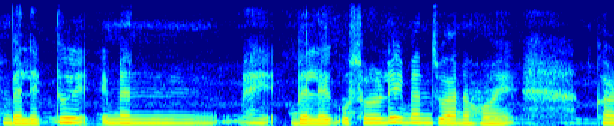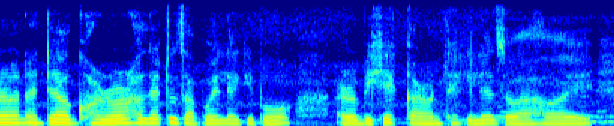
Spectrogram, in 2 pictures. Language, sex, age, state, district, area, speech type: Assamese, female, 18-30, Assam, Sivasagar, rural, spontaneous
